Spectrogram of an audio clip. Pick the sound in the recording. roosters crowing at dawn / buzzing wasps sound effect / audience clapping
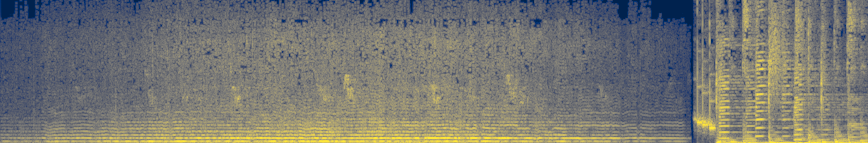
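buzzing wasps sound effect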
